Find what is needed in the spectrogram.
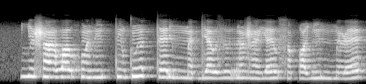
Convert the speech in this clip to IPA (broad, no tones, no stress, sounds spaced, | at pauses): ʎ i ʂ ã ɪ̯ lˠ ɜ χʷ ə̃ z ĩ tː ĩ ʊ̯ tʷ ĩ ə̯ tː ɛ ɾ i mː ɛ̃ ʔ dʲ a ʊ̯ z ɯ r ə̃ ʐ ɛ̃ j ɛ ə̯ sʷ ə̃ qʷ ɛ ə̯ ʎ ĩ mː ĩ ɭ ɛ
